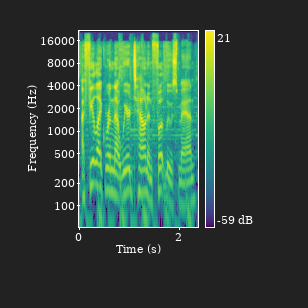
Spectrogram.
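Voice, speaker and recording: A man playing a cool, laid-back, breathy teenage goth boy in an audio drama. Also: fairly high pitch, animated, measured pace, a bit bright, faint music behind. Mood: laid-back disbelief. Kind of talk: scripted audio fiction acting.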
